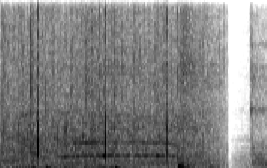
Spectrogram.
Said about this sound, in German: Kann man lass uns dir mal einen Applaus geben und wir gehen zusammen noch mal eine Song.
